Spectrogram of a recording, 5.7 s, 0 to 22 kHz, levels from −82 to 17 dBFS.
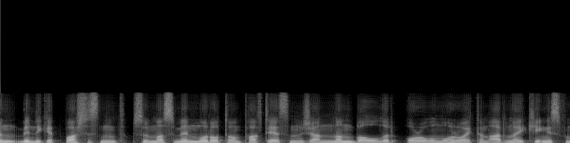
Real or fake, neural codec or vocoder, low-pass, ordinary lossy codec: fake; codec, 16 kHz, 0.2 kbps, FocalCodec; none; none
